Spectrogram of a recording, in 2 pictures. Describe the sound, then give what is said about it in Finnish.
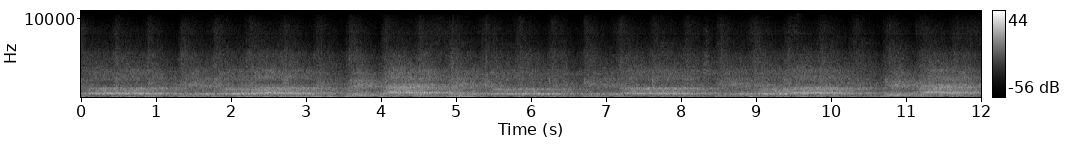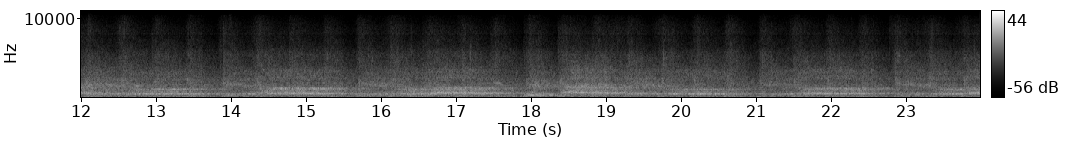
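Ilves football supporters chanting a rhythmic victory chant together after a match, a loud crowd repeating the same phrase in steady cycles every few seconds, with occasional low thuds underneath. “Katsotaan mitä kannattajat ja joukkue yhdessä keksivät. Hyppää, jossa Ilves oot. Klassikko voitto, voitto chantti sieltä lähtee.”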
